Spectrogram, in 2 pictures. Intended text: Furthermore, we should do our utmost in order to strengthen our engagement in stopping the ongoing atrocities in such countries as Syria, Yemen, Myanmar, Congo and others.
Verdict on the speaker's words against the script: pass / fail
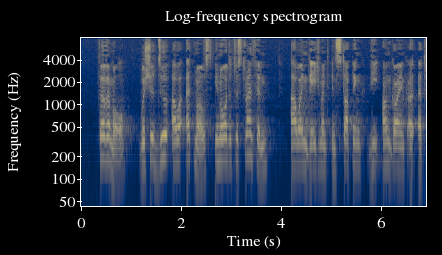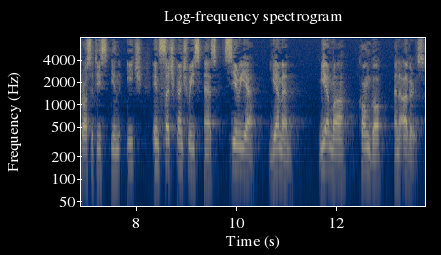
pass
